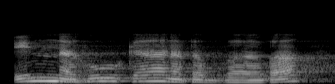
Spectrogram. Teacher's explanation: یہاں پر نون مشدد پر ہمیشہ غنہ ہوتا ہے، یہاں غنہ کریں گے۔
